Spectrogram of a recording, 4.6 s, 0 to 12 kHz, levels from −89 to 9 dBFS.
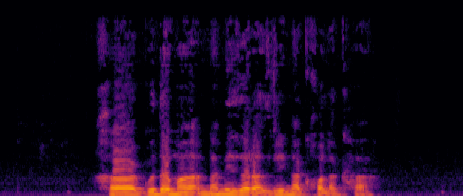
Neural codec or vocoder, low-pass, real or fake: vocoder, 44.1 kHz, 128 mel bands every 256 samples, BigVGAN v2; 10.8 kHz; fake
